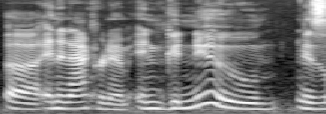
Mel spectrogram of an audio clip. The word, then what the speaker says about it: GNU: Linux there you go the inventor calls it gnu so ha ha ha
